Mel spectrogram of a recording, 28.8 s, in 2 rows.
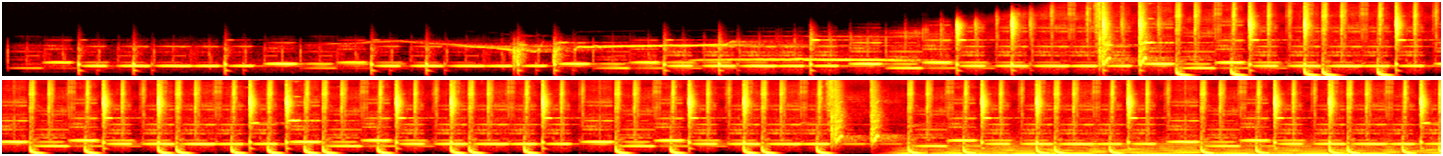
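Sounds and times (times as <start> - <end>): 
music beat: 6.6 - 28.7.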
